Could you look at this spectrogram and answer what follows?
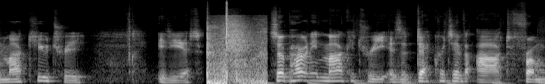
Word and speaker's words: marquetry: Marquetry, or how to even pronounce it, cuz I know I'm butchering that. Maretry. Marquetry. That sounds nicer, doesn't it? What was I saying? Marq tree, idiot. So, apparently mark tree is a decorative art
